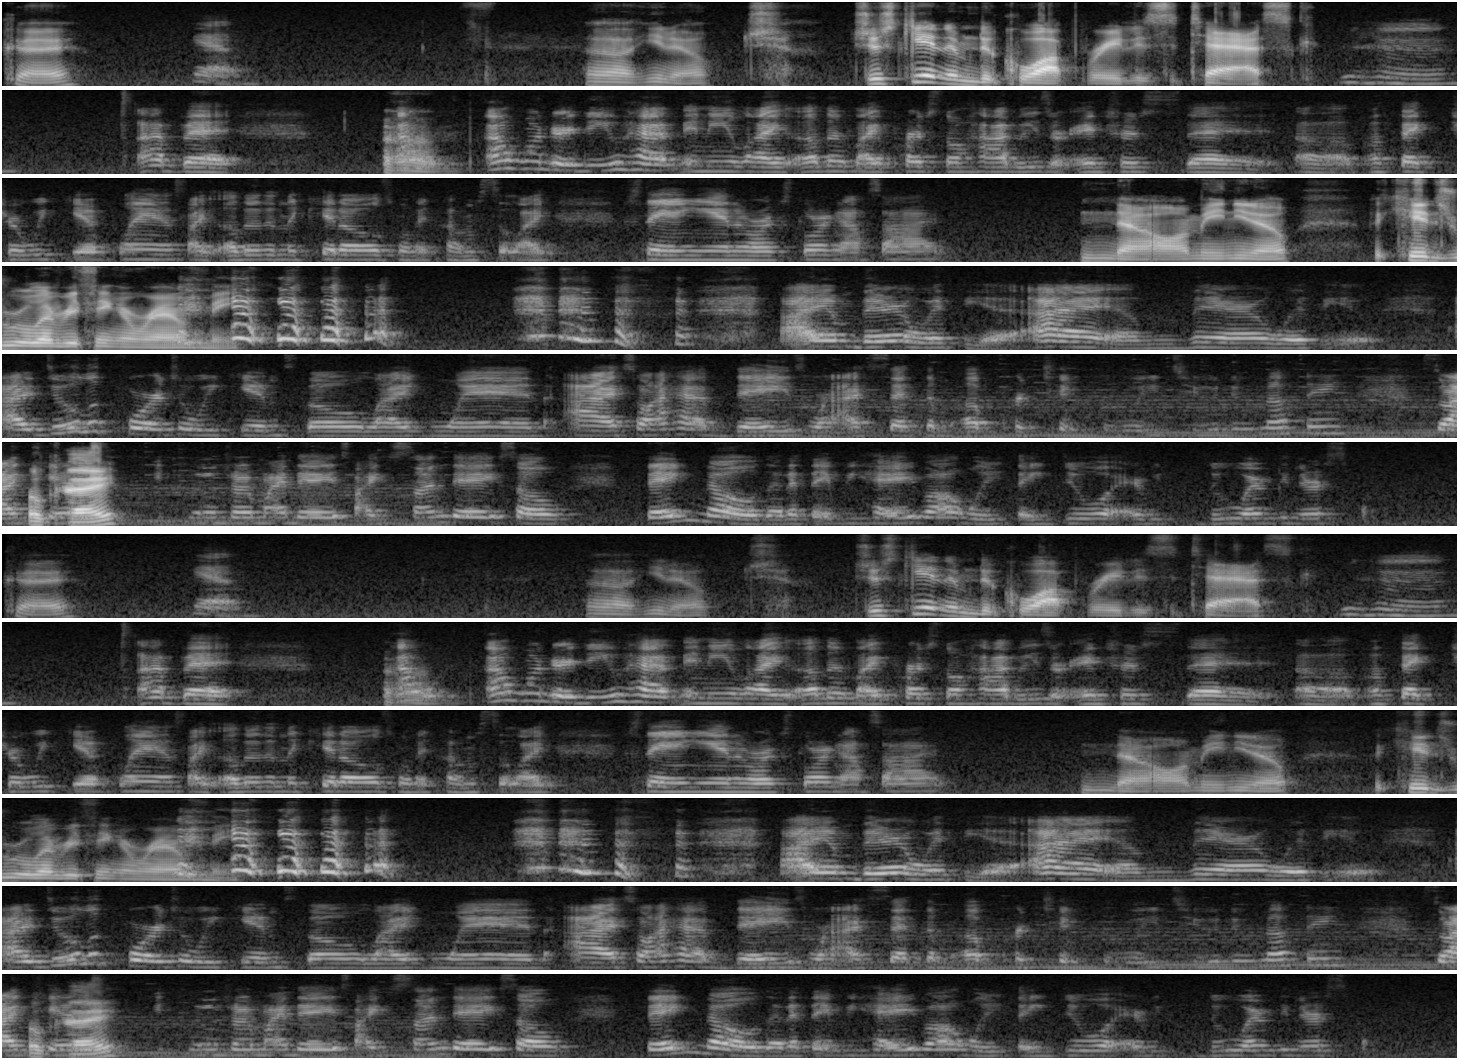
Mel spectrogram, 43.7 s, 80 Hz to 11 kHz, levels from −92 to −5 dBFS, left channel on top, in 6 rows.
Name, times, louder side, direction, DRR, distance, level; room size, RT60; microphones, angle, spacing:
voice 1, 0.0-0.4 2.9-3.9 4.3-6.4 9.2-9.4 19.9-21.0 21.5-23.0 36.7-36.9, left 9 dB, 65° left, 0.3 m, -26 dB
voice 2, 0.9-1.3 6.7-7.3 7.9-8.8 9.2-19.3 22.7-23.8 24.4-34.0 34.3-36.9 37.3-43.2, equal, 10° left, 0.9 m, -36 dB
sound 1, 32.8-38.6, equal, 35° left, 2.5 m, -55 dB
7.8 x 3.9 x 4.7 m
head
